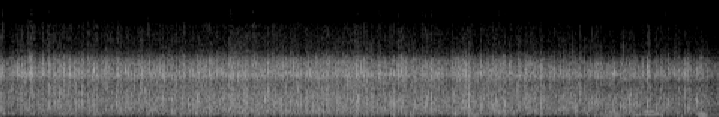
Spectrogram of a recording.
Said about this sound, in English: why is it you applaud every time you see me? Well, I can't help myself, Mr. Skelton. I just want to show you how much I do appreciate working for you.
